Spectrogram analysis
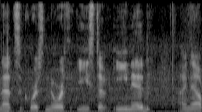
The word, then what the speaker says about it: Enid: And that's, of course, northeast of Enid. I now pronounce that correctly.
